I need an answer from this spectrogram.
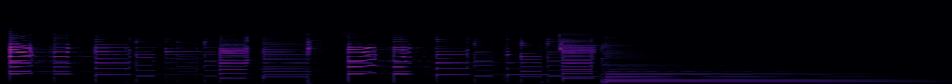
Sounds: music, effects unit

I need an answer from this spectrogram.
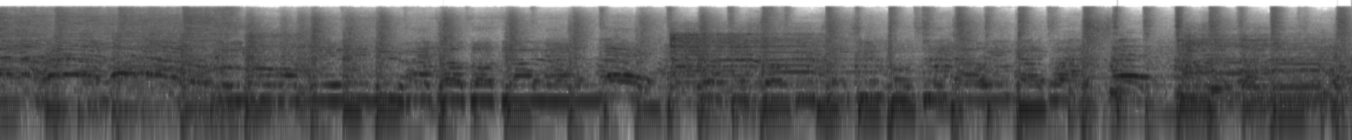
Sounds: music, rock and roll, heavy metal, ska

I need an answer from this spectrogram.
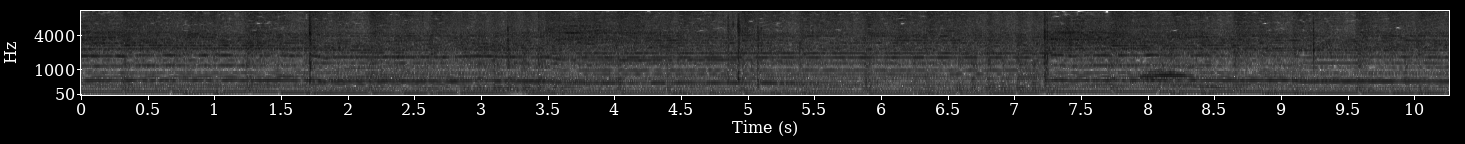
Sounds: ska, skateboard, music, rock and roll

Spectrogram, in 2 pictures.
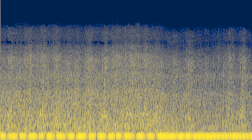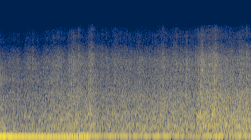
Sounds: vehicle, rail transport, train

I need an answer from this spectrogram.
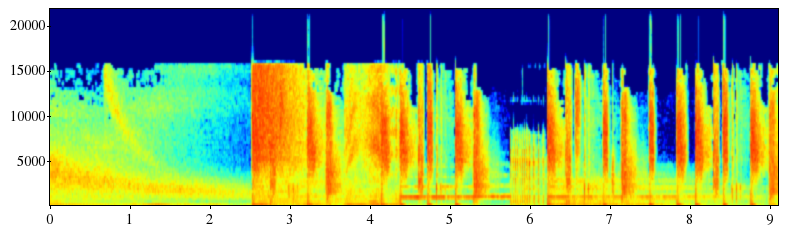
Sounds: music, electronic music, dubstep

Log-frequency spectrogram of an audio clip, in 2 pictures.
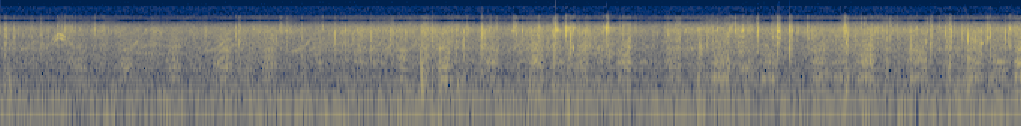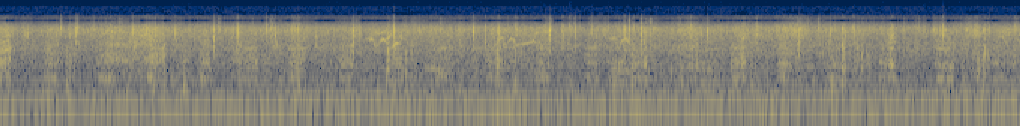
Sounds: animal, dog, canids, domestic animals

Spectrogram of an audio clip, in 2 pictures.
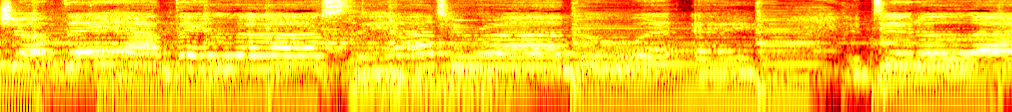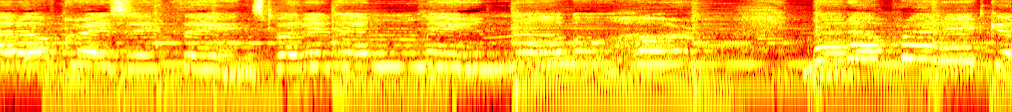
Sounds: music

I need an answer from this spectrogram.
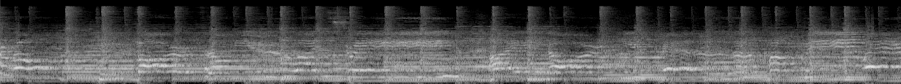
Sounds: music

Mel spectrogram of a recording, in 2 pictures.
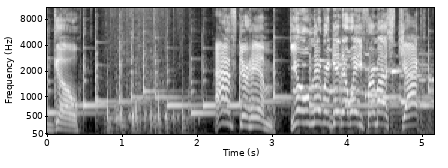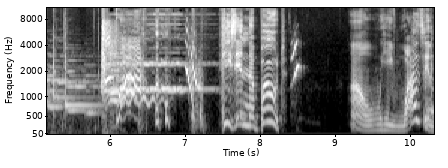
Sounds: music, speech, inside a small room

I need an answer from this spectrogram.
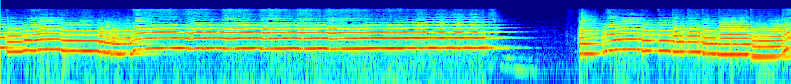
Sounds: trumpet, playing trumpet, music, musical instrument, brass instrument

